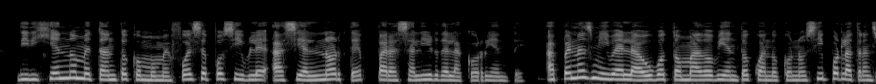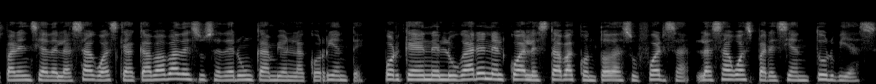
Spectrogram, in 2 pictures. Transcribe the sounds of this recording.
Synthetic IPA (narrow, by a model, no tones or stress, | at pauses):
d̪iɾixje̞nd̪o̞me̞t̪ant̪o̞ko̞mo̞me̞fwe̞se̞po̞siβle̞ʔasjaelno̞ɾt̪e̞paɾasaliɾðe̞lako̞rje̞nt̪e̞ | ape̞nazmiβe̞lauβo̞t̪o̞mað̞o̞βje̞nt̪o̞kwand̪o̞ko̞no̞sipo̞ɾlat̪ɾanspaɾe̞nsjaðe̞lasaɣwaske̞akaβaβaðe̞suse̞ð̞e̞ɾuŋkambjo̞enlako̞rje̞nt̪e̞ | po̞ɾke̞ːne̞lːuɣaɾe̞ne̞lkwale̞st̪aβako̞nt̪o̞ð̞asufwe̞ɾsalasaɣwaspaɾe̞siant̪uɾβjas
